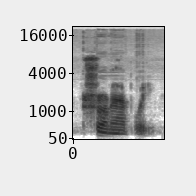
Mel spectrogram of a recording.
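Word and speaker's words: Rhonabwy: Pronabwy. We got that RH sound again, like in Rhiannon. Pronabwy.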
